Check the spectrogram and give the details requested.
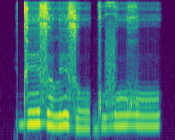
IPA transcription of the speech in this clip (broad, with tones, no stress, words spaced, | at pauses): deː˦ zə˧le˦˨zoː˨ɡu˧ voː˦ɣoː˦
